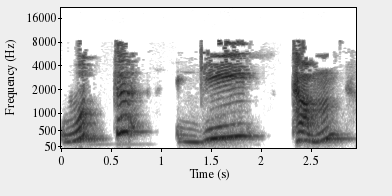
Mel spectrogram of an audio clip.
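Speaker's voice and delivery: "Ut, gi, tham" spaced out one by one; syllable by syllable. Shown as a demonstration. Teacher counting out three syllables for students, syllable by syllable. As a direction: lift "gi" between separate "Ut" and "tham". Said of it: "are three syllables".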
